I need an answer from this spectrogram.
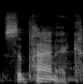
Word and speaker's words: Stefanik: Stefanik. Stefanik. Right, Stefanik, I'm sorry. Yep, that's okay. I butchered your name 3 different times, sorry.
